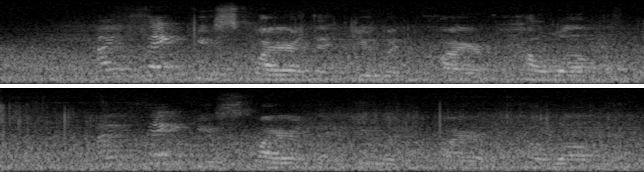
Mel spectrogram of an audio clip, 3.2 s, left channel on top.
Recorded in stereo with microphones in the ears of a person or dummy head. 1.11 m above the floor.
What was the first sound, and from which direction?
A woman speaking, 75° left (ahead or behind).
